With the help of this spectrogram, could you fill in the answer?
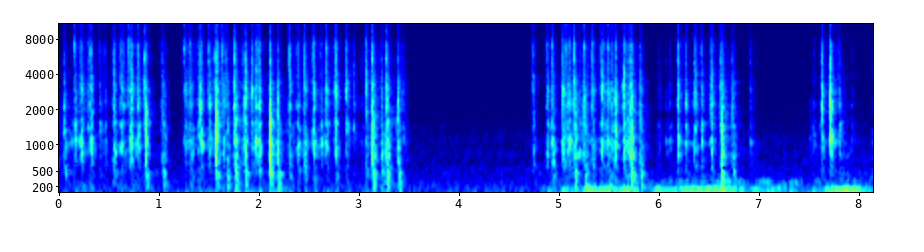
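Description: Both hands type with their fingertips on a black plastic mechanical keyboard with clicky switches, producing rapid, bright clicking key taps. The typing runs in quick bursts, pauses briefly near the middle, then resumes over a faint low hum.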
